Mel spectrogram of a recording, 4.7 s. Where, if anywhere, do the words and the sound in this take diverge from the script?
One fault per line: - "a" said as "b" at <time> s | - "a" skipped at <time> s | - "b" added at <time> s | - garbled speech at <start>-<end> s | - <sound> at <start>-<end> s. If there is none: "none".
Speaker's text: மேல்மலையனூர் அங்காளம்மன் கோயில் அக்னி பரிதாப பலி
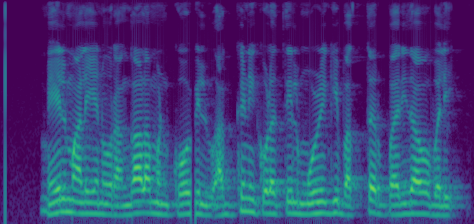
- dropout at 1.9-2.0 s
- "குளத்தில் மூழ்கி பக்தர்" added at 2.5 s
